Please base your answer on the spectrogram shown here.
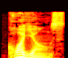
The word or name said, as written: croyance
